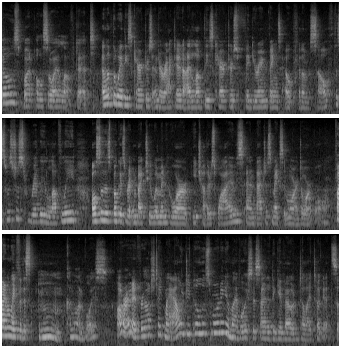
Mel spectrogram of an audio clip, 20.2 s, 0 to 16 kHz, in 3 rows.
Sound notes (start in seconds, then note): 14.1 voice fades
